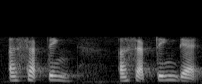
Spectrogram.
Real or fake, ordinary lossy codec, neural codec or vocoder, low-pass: real; none; none; 3.6 kHz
